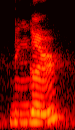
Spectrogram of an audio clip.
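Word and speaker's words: നിങ്ങൾ: Number 3, ningal. A lot of people mispronounce it at first. Ningal is correct.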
